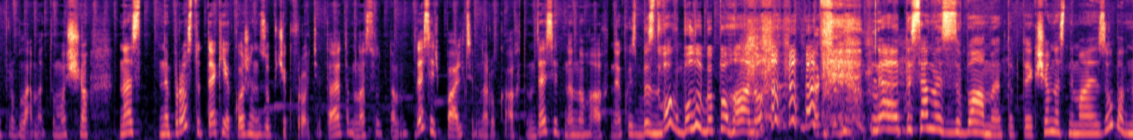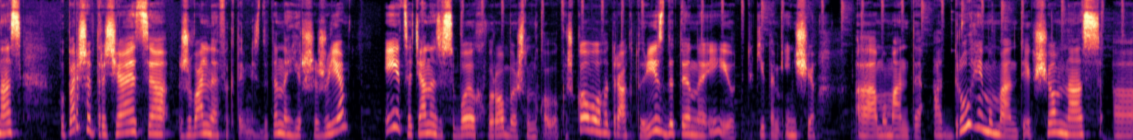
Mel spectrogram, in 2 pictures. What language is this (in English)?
Ukrainian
